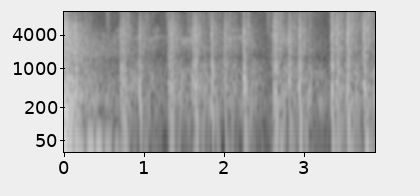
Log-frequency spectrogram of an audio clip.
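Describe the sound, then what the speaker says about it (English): Gunfire from the video game Fortnite rattles out in rapid bursts of sharp shots, clustered volleys repeating through the stretch with brief gaps between them, close and fairly loud, with no voices. "More shooting."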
